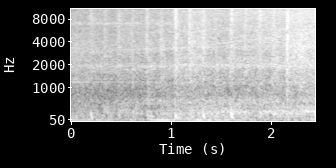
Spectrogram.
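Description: Trailer sound effect under an animated title reveal: a low rumble with a rising hiss that builds steadily in loudness, with irregular low knocks underneath.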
